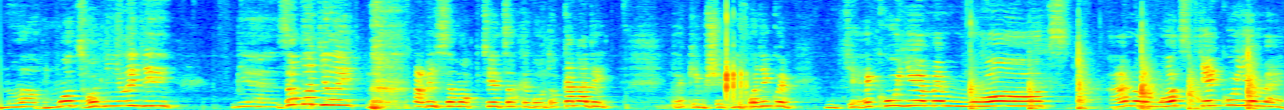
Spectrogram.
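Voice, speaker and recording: A woman's voice: sits high, natural voice. A woman voicing a cheeky, chattering little boy marionette in an improvised, playful puppet show for a small child. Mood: chatty, playful. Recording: echoey room, noisy amateur home recording.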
